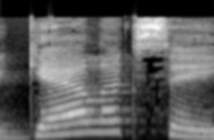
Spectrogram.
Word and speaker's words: galaxy: Or we will run away to another galaxy, you know? Aqui, a terceira sílaba de galaxy ficou levemente, assim, mais forte do que normalmente ela é, de fato, porque a sílaba tônica é a primeira, né?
